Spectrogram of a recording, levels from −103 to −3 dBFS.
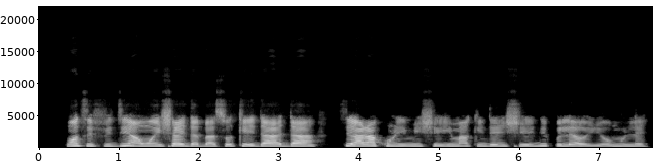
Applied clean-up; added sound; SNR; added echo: neural mask model Resemble Enhance denoiser.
